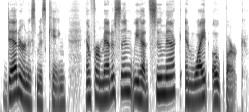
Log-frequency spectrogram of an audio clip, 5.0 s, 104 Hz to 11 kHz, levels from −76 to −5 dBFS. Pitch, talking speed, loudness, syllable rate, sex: 185 Hz, 170 wpm, -17 LUFS, 4.6 syllables/s, female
